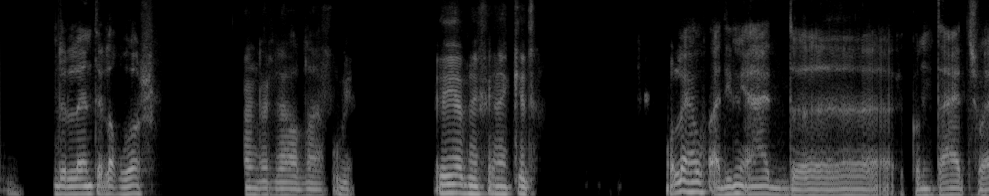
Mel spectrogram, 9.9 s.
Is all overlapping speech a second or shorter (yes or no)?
yes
